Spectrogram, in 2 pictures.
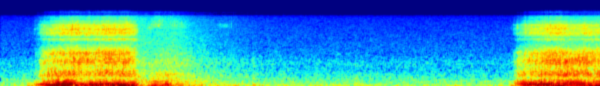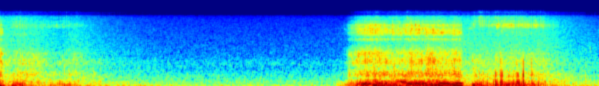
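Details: Heavy snoring in a sleeping pet dog: three loud, rough, rattling snores about seven seconds apart, roughly nine per minute, over steady room hiss.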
